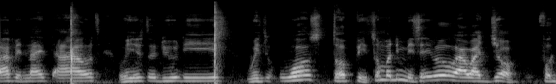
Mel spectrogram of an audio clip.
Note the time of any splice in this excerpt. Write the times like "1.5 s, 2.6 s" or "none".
none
